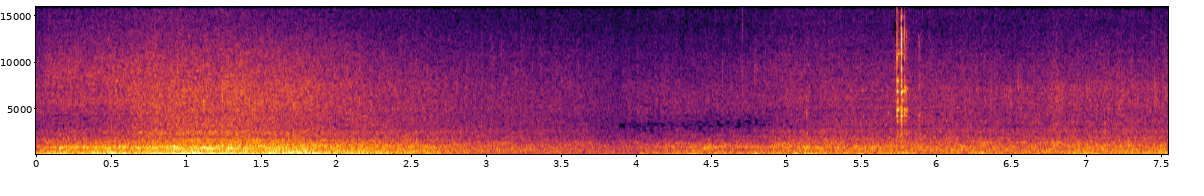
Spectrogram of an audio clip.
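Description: Sea surf and wind: a wave surge swells over the first couple of seconds and then eases off. A single sharp click comes about six seconds in.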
